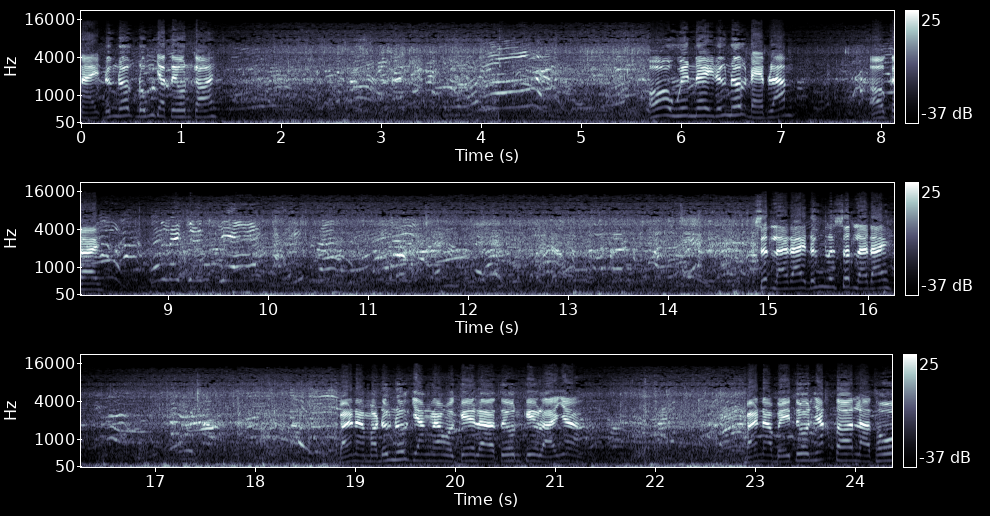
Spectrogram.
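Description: Children chatter and shout.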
